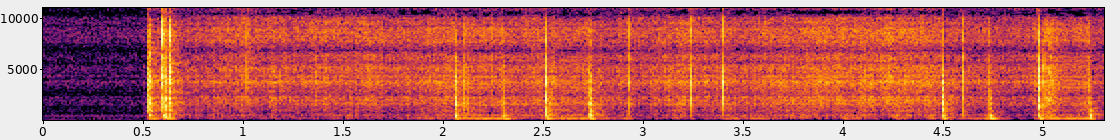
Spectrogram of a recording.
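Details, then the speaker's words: Fender Blues Deluxe hybrid tube amp, brought in for a power issue, before the fix: steady low hum with hiss and random crackly pops, traced to a bad first-stage 12AX7 preamp tube, with the noise in the tube itself. "wow that is a big difference on the first stage the night end day we got a bad tube"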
